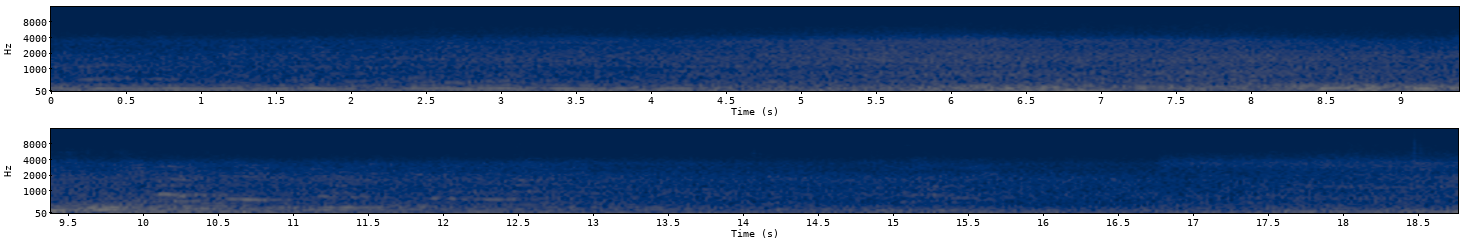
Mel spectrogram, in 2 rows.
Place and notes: {"title": "Volos, Greece - Gallias Street", "date": "2016-02-02 16:04:00", "description": "Sounds, from the 1st floor balcony, of students having their break from an english lesson.", "latitude": "39.36", "longitude": "22.95", "altitude": "14", "timezone": "Europe/Athens"}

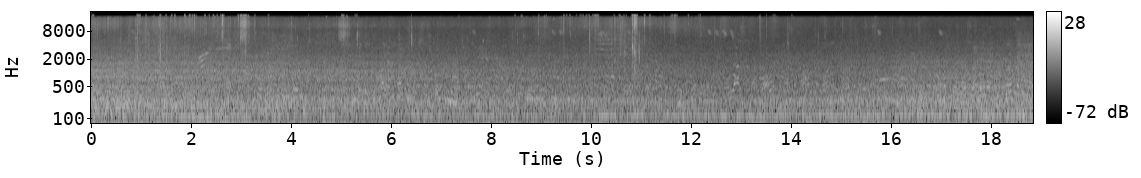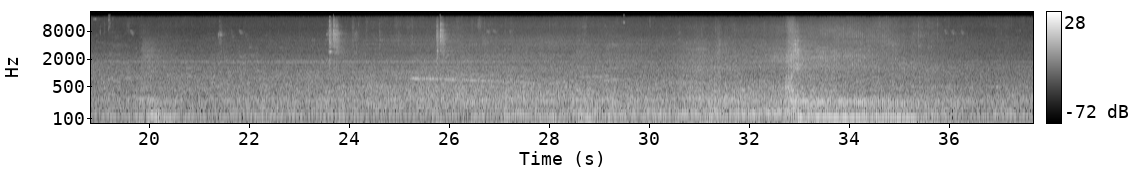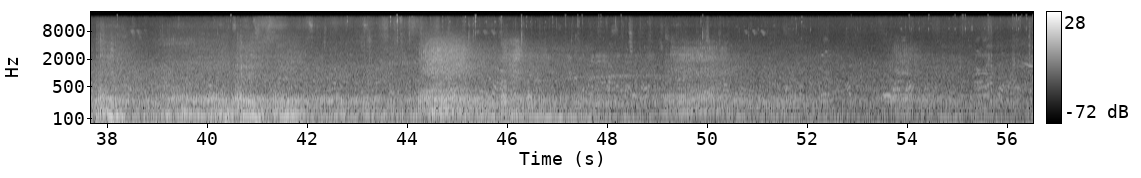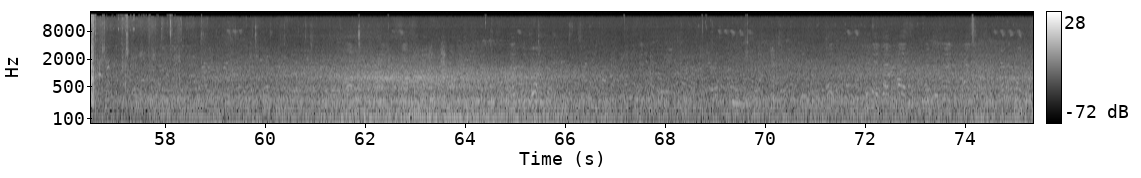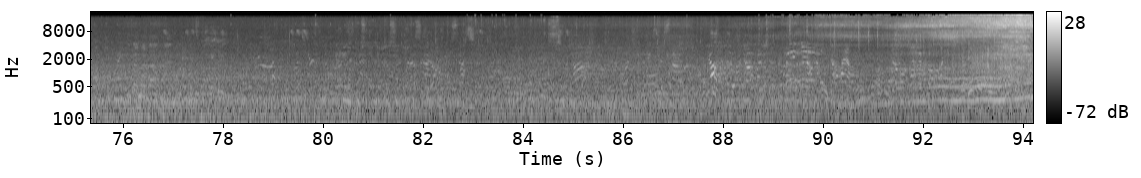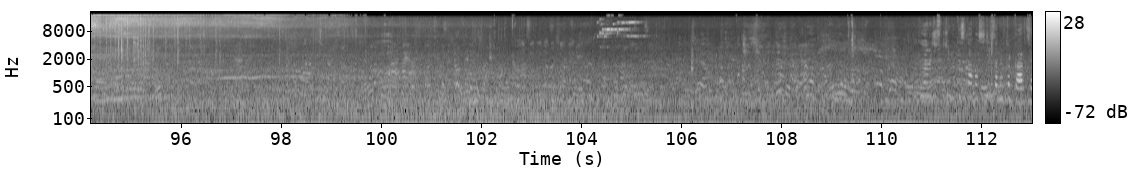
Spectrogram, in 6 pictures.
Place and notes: {"title": "Soukenné Náměstí, Liberec /Soukenné square, Liberec (Reichenberg) - street traffic", "date": "2020-06-08 13:50:00", "description": "Steet trafic on Soukenné square, recorded at lunch on a bench with Tascam DR-05X", "latitude": "50.77", "longitude": "15.06", "altitude": "357", "timezone": "Europe/Prague"}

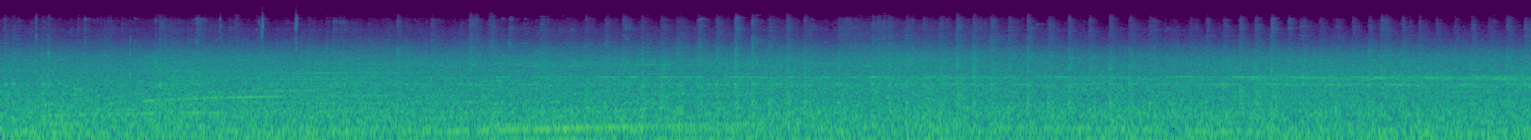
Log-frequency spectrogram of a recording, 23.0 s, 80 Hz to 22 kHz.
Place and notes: {"title": "Kaohsiung Station - The Station Square at night", "date": "2012-03-29 23:33:00", "description": "The Station Square at night, Sony ECM-MS907, Sony Hi-MD MZ-RH1", "latitude": "22.64", "longitude": "120.30", "altitude": "5", "timezone": "Asia/Taipei"}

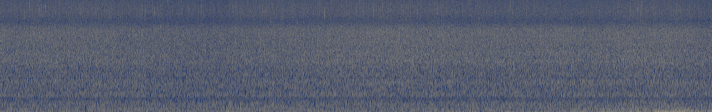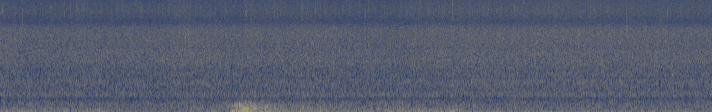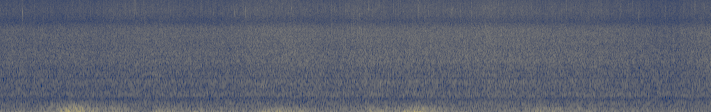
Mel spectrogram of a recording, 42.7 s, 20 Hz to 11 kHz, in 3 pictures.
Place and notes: {"title": "aubignan, rain and thunderstorm", "date": "2011-08-29 17:40:00", "description": "After a hot summer week an evening thunderstorm with heavy rain. The sound of the clashing rain and thunder echoing in the valley. Recording 01 of two\ntopographic field recordings - international ambiences and scapes", "latitude": "44.09", "longitude": "5.04", "altitude": "74", "timezone": "Europe/Paris"}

